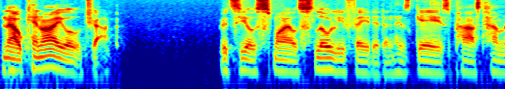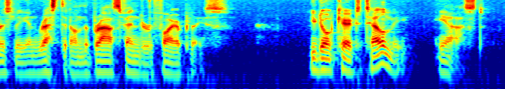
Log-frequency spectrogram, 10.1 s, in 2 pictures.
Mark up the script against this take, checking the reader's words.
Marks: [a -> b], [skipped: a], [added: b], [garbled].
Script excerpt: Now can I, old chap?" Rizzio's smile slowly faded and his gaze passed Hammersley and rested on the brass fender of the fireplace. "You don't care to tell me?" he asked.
Now can I, old chap?" Rizzio's smile slowly faded and his gaze passed Hammersley and rested on the brass fender [skipped: of] the fireplace. "You don't care to tell me?" he asked.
